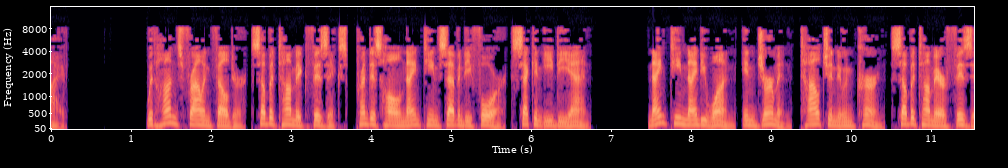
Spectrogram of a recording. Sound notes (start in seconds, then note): 8.2 in German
